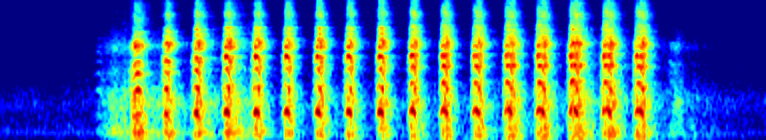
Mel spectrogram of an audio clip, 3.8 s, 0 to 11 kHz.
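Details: Scolding call of an agitated Cooper's hawk harassing a long-eared owl, Chicago, November 2023: a long run of about sixteen harsh, rhythmic cackles, roughly six per second, holding one pitch before fading.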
